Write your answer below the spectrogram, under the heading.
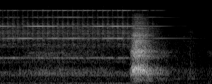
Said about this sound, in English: Always a ringing phone.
